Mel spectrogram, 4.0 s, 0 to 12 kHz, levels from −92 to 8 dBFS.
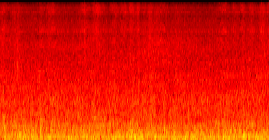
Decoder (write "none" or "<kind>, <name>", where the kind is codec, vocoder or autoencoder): codec, SNAC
